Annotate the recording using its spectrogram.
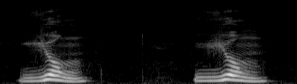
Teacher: You should voice yu, keep the tongue position to then pronounce the velar nasal. So it's yong.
